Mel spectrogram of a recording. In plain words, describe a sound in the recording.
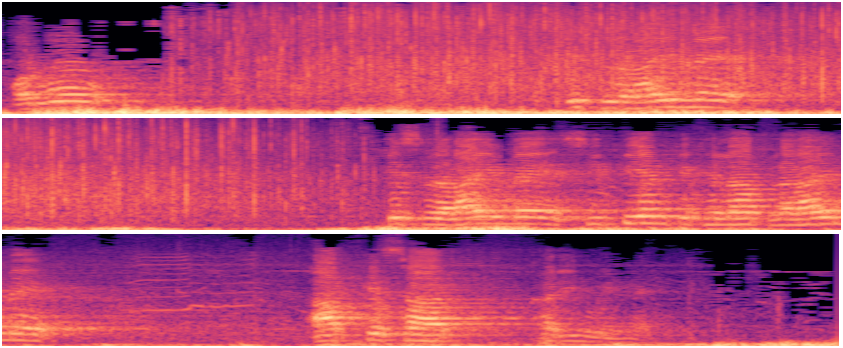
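A young man speaks forcefully through a loudspeaker outdoors.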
